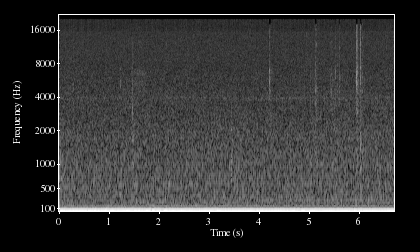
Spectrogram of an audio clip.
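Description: Computer keyboard arrow keys tapped to nudge graphics into place, a few faint scattered clicks over a steady low hum and hiss, with no voices.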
